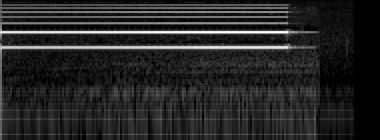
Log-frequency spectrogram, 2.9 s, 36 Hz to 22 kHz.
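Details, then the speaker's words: A single long, steady high-pitched beep of about two seconds as a SeQual Eclipse 5 portable oxygen concentrator, set to continuous flow, is powered on by holding the on button. "To turn it on, leave the on button pressed for a few seconds until you hear a long beep."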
